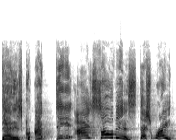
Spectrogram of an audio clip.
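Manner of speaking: high, excited exclamations; thrilled by the reveal. Real, not acted. Guest reacting to the [name] story, high and excited.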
